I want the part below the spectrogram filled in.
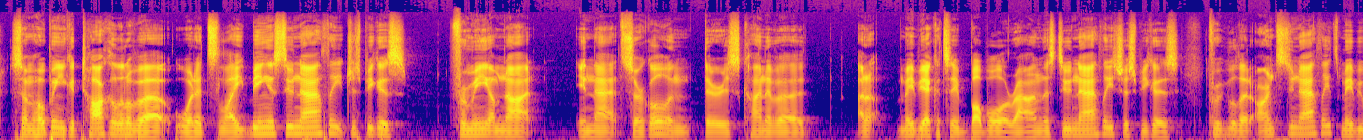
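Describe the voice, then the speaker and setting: A man with an unremarkable speaking voice talks at medium pitch and a fairly quick pace. His pitch variation is ordinary, and the recording is very clean with a silent background. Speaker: podcast host. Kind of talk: scripted narration; interview.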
